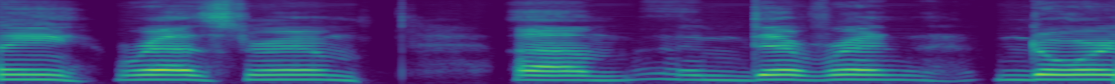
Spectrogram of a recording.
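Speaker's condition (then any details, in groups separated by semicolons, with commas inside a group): Primary lateral sclerosis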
